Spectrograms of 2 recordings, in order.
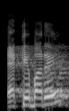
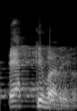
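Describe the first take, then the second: First: Said in the usual way. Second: একেবারে with a long double k, as ekkebare; doubled consonant. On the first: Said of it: "normal". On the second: Shown as a demonstration. Teacher showing the doubled form, emphatic. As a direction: hold the k in একেবারে. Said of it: "জোর দিয়ে বলছি".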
